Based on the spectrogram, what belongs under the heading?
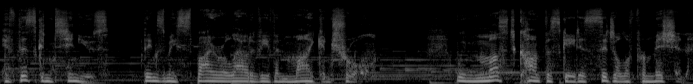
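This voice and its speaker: Man as a cold young guardian: formal, clipped lines over loud game music. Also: medium pitch, moderate pace, close to an everyday voice. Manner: formal, curt, solemn. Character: stern, aloof young male guardian spirit. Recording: game audio under background music.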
